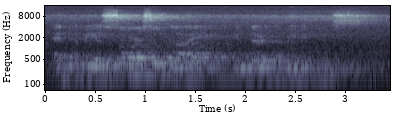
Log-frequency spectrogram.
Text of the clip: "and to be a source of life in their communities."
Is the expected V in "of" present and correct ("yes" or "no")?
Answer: no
